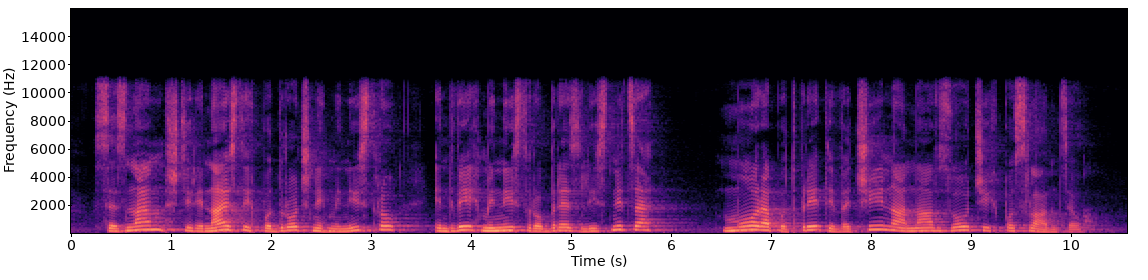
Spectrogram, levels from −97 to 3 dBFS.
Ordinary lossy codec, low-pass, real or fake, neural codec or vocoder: none; 10.8 kHz; real; none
